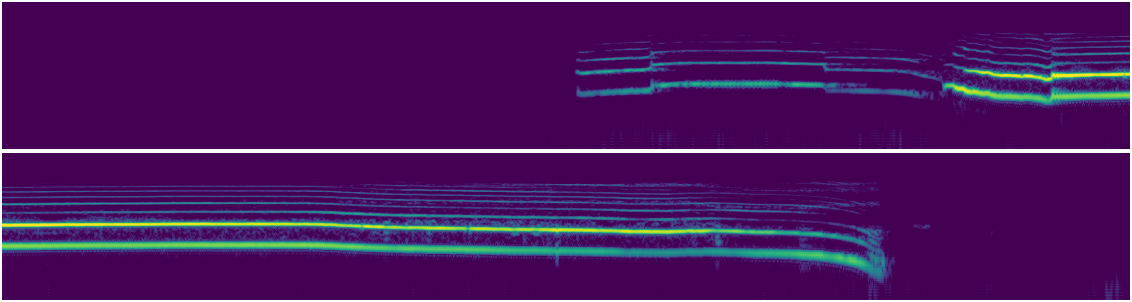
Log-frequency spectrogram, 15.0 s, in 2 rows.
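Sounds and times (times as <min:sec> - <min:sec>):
dog howling: 0:03.8 - 0:13.5.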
